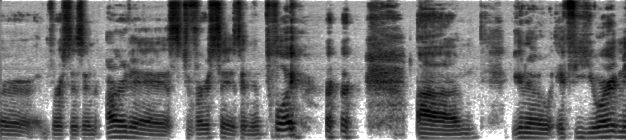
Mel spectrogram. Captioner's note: laughs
